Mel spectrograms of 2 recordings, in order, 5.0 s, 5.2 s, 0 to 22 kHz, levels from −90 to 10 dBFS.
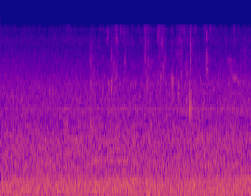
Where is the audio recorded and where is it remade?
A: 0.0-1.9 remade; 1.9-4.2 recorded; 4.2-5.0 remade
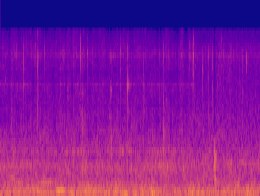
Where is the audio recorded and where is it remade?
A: 0.0-3.9 remade; 3.9-5.2 recorded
